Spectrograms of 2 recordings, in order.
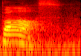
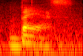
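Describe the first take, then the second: First: It is said in a Southern English accent. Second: It is said in an American accent. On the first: "Here, south of England"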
